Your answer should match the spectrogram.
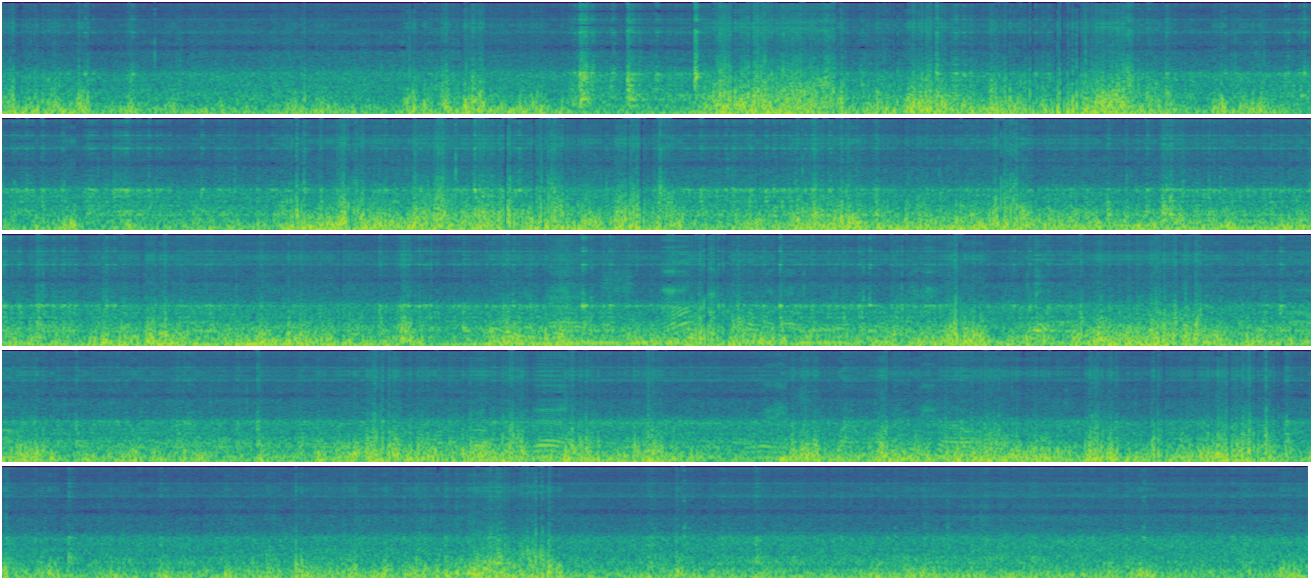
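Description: Strong gusty wind buffeting the microphone: a loud, uneven low rumble that swells and dips with the gusts. Road traffic runs behind it.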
